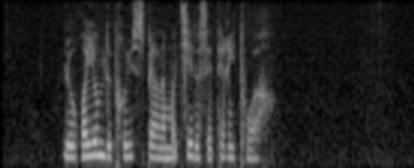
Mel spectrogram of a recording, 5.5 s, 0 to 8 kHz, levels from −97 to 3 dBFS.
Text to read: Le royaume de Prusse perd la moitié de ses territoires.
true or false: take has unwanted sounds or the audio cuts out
false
